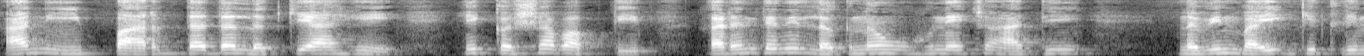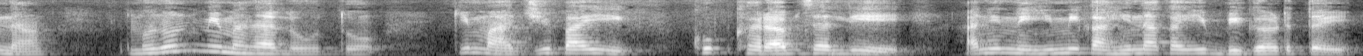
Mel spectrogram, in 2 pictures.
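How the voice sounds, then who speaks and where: A woman's voice: lowish voice, measured pace, a little mellow, natural voice. A woman reading a coaxing, teasing young husband. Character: affectionate young husband coaxing his wife.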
